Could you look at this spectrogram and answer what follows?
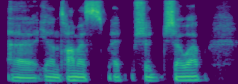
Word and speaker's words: Iain: My first name is spelled Iain. Kind of looks like Lane sometimes to some people.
